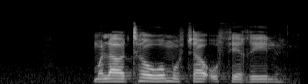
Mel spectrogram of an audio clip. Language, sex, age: Northern Sotho, male, 20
